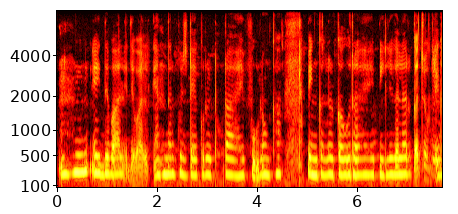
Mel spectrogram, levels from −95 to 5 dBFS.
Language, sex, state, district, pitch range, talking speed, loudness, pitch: Hindi, female, Bihar, Bhagalpur, 225-240 Hz, 195 wpm, -19 LUFS, 230 Hz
